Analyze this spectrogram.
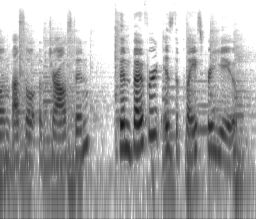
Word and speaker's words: Beaufort: to pronounce the name not to be confused with both a town and county in south carolina spelled exactly the same but pronounced buford north carolina's version of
